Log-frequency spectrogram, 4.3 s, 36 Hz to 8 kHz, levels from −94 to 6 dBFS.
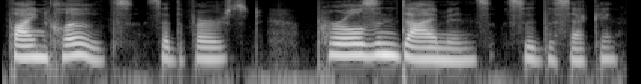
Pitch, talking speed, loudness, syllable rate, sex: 200 Hz, 155 wpm, -18 LUFS, 3.8 syllables/s, female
